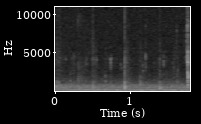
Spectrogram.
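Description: Someone chews a juicy, crunchy snack of berries, hemp hearts and nuts at close range, with soft wet mastication and a few sharper crunchy bites standing out.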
